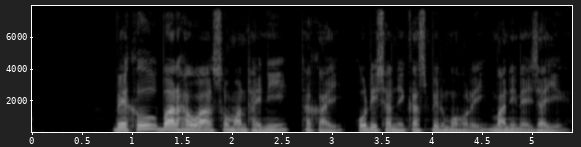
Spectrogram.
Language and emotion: Bodo, neutral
